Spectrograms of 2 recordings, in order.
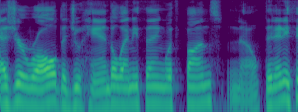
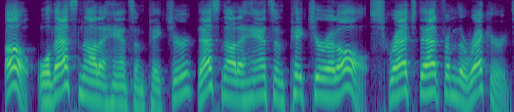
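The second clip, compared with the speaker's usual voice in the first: hammed-up backpedalling, pitched higher; flustered protest; 4 semitones higher, 4 dB louder than usual. Witness taking back his remark about the picture, flustered protest. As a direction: retract it in mock indignation.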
